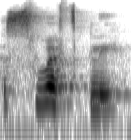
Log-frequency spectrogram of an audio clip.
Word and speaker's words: swiftly: For example, the word softly and swiftly.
